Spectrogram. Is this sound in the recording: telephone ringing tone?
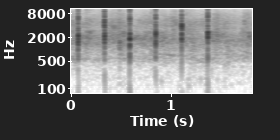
no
